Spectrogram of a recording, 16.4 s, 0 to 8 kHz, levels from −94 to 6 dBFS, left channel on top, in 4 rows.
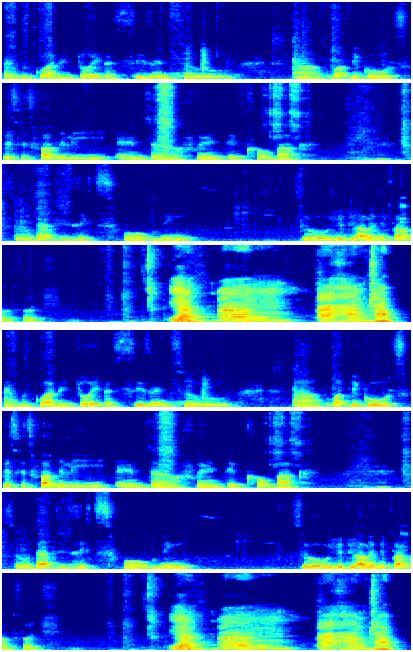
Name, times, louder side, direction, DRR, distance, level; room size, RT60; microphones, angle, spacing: voice 1, 0.0-2.3 2.9-7.0 8.3-10.0 11.2-12.6, right 3 dB, 45° right, 0.5 m, -30 dB
voice 2, 13.9-16.1, left 4 dB, 60° left, 0.5 m, -23 dB
2.3 x 2.1 x 2.6 m
head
